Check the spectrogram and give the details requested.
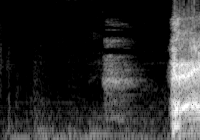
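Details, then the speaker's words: Adult sneezing while playing a video game: a soft breathy intake, then a sudden loud, hissing explosive burst. "Got really focused there because my sneeze kind of threw me off."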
